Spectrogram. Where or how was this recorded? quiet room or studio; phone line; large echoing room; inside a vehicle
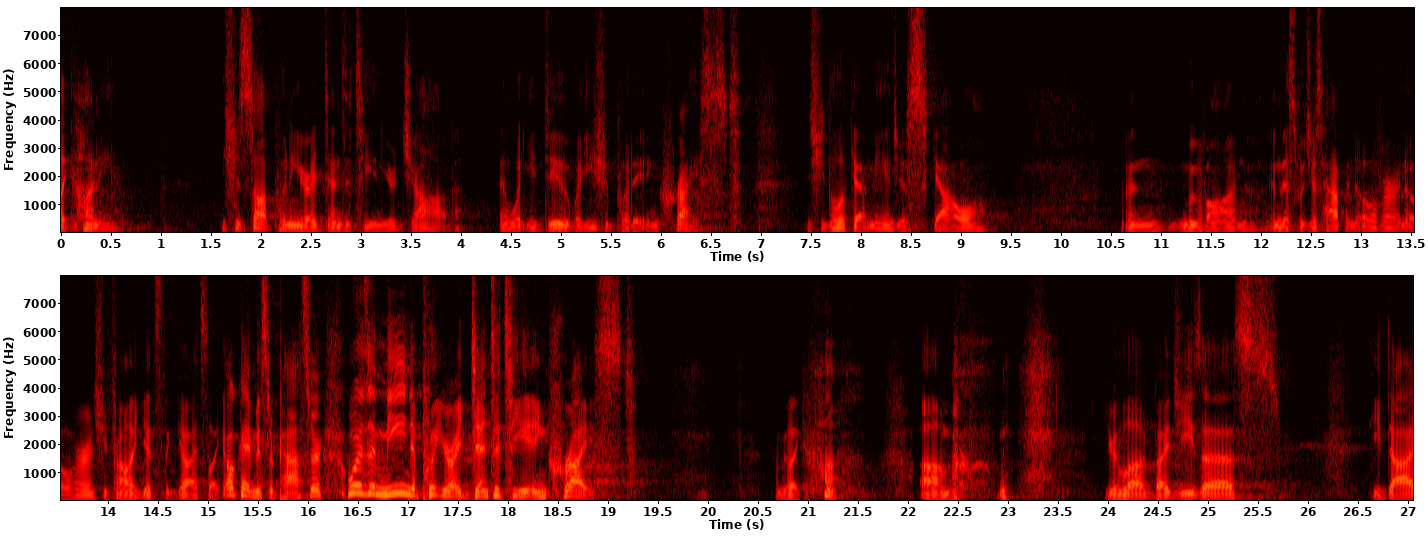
large echoing room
